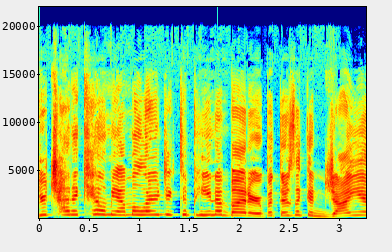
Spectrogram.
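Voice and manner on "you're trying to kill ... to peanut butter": frantic, high, hysterical, overdramatic outburst. Retelling a girl's reaction to a snack: imitating Cece acting crazy. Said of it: "She starts acting all crazy".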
